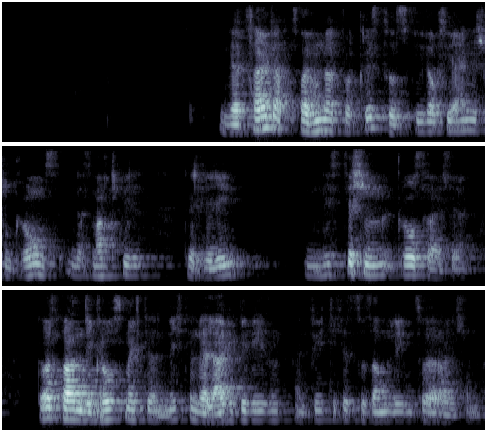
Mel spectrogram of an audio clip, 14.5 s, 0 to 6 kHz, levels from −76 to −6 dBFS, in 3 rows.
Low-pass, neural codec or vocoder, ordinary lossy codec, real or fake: 5.4 kHz; codec, 44.1 kHz, 7.8 kbps, Pupu-Codec; none; fake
